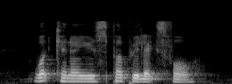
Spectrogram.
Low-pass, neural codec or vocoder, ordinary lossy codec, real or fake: none; none; none; real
